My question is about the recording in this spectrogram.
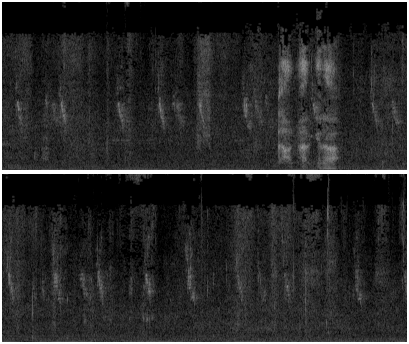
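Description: Quiet outdoor background with a low steady hum and scattered faint bird chirps; a brief low voice cuts in about four seconds in.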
